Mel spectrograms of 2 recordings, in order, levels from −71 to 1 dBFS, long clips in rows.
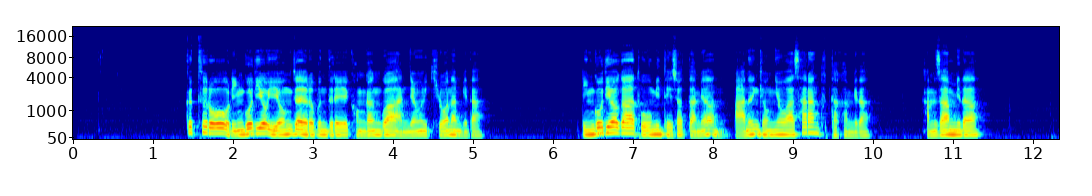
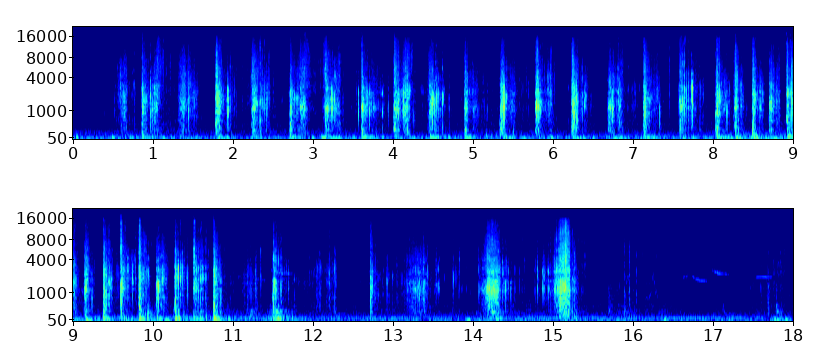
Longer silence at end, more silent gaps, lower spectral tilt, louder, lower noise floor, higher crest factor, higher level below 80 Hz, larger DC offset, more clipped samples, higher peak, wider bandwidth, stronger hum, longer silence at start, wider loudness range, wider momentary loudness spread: first, 1 s vs 0 s; neither; first, -6.5 dB/octave vs -2 dB/octave; first, -24 LUFS vs -38 LUFS; first, -64 dBFS vs -58 dBFS; second, 18 dB vs 32 dB; second, -62 dBFS vs -54 dBFS; neither; neither; about the same, -8 dBFS vs -8 dBFS; second, 15.5 kHz vs 17.5 kHz; neither; first, 1.4 s vs 0 s; about the same, 5 LU vs 5 LU; second, 12 LU vs 19 LU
